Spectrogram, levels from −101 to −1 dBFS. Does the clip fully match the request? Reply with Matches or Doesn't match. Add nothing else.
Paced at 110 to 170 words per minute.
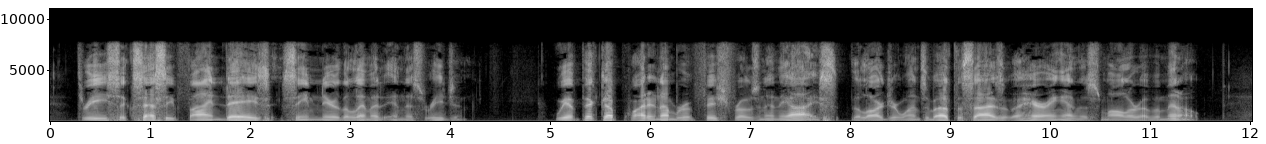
Doesn't match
